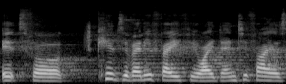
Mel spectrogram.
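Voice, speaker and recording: At a moderate pace, a woman with an American accent speaks with fairly even intonation amid noticeable background noise. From England. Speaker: pastor. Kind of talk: presentation to an audience. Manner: frequent hesitations.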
